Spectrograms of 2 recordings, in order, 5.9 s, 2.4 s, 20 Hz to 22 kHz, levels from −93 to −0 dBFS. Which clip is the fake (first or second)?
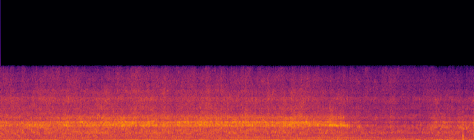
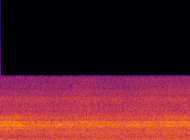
first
